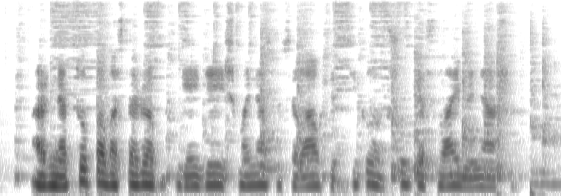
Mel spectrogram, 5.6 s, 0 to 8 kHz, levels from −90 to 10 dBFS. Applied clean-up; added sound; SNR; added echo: classical method log-MMSE.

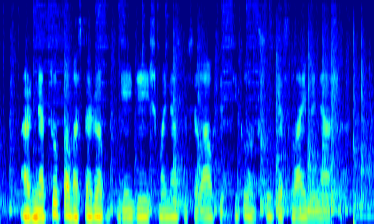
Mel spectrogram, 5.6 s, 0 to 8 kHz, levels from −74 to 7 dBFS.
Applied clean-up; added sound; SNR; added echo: none; Drum kit; 13 dB; none.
